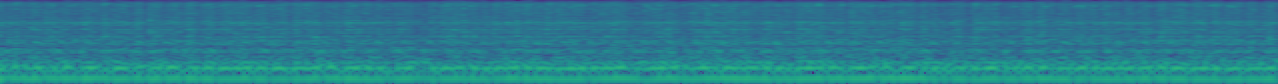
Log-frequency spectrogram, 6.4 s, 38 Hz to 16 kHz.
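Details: "James Brown" boosted V8 with a new cam, started and warming up after an earlier 23 psi run blew the coupler off: deep loping idle with a hard cam chop, firing evenly on all cylinders; healthy aggressive idle.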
